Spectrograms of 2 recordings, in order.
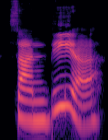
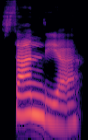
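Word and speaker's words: sandía: So if we were to put emphasis on the syllable where the accent mark is in the word for watermelon, we would say sandia instead of sandia.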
